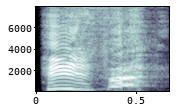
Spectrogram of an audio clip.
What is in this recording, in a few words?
help me, male; XBOX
